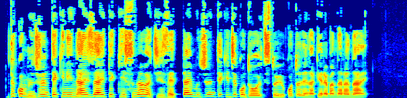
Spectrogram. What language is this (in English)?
Japanese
